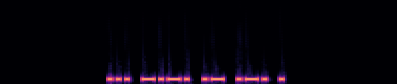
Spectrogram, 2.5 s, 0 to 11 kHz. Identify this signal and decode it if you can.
Morse code, heard as a keyed tone, about 46 wpm, 700 Hz. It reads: SCARE
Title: Sentences from Top 1000 Words - Review Part 5 - New Word Drill - 45wpm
